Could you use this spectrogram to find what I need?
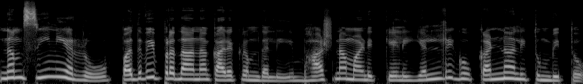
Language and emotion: Kannada, sad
